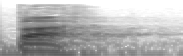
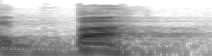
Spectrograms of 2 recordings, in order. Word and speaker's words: bet: It's the second letter of the Hebrew alphabet, and it's pronounced buh. Okay? Can you say buh?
